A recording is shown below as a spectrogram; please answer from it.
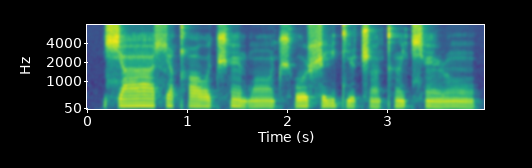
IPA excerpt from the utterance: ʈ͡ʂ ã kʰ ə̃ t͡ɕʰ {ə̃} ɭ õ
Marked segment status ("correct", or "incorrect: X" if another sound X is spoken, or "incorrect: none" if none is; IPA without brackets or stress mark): incorrect: ɛ̃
